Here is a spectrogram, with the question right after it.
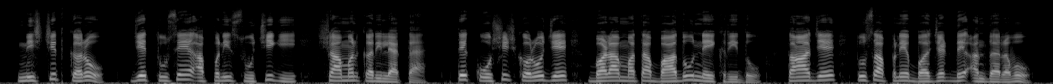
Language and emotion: Dogri, neutral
